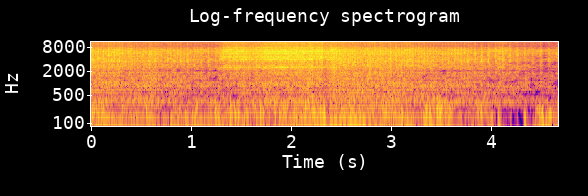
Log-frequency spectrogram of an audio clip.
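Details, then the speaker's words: Sewing machine after cleaning and oiling: even steady whirr with soft low rumble, no knocks or catches; runs smooth and free, much quieter than before, when it was loud and ran heavy. "देखें कितनी इसकी आवाज़ कम आ रही है। पहले इसकी बहुत ज़्यादा आती थी और ये चलने में भी बहुत मुश्किल हो रही थी इसकी।"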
